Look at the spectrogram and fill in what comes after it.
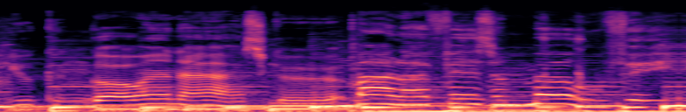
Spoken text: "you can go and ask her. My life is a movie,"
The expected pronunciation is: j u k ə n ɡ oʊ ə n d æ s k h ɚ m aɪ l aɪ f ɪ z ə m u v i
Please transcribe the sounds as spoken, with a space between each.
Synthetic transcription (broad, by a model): j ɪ k ə n ɡ oʊ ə n æ s k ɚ m aɪ l aɪ f ɪ z ə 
